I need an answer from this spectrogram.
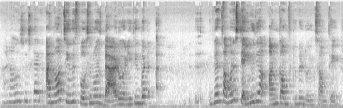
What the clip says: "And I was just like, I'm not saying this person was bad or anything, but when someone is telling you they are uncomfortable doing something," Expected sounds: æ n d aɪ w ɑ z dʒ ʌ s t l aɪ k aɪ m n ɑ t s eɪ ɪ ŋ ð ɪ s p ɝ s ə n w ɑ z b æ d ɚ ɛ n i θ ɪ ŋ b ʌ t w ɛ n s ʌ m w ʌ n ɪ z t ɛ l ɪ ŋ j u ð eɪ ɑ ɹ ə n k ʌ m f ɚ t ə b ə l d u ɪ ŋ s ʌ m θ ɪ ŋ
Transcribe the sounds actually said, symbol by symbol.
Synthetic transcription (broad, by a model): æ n aɪ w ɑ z dʒ ʌ s t l aɪ k aɪ m n ɑ t s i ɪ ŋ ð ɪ s p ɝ s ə n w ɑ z b æ d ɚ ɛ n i t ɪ ŋ b ʌ t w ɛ n s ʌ m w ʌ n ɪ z t ɛ l ɪ ŋ j u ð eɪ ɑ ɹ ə n k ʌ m f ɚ t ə b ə l d u ɪ ŋ s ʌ m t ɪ ŋ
